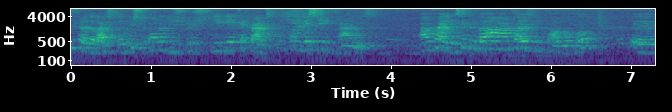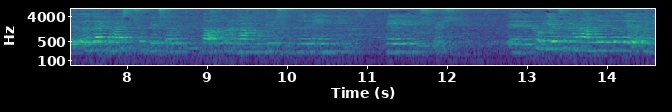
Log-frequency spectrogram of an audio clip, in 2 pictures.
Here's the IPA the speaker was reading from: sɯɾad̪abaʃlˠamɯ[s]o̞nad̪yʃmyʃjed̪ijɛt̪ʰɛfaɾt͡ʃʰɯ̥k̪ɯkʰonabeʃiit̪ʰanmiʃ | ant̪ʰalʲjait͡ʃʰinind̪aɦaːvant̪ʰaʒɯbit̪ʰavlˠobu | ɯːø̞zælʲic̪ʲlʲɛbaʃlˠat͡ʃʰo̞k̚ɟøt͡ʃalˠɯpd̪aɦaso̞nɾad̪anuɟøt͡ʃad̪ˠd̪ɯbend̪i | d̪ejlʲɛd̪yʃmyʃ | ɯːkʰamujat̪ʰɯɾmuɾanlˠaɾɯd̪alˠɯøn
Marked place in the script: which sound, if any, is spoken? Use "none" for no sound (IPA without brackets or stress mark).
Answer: ʃ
